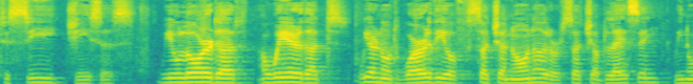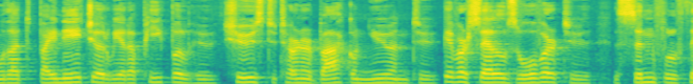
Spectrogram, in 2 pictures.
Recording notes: Sunday Evening Thanksgiving Service. Recorded at North Harris Free Church on the evening of Sunday 17th September 2022.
